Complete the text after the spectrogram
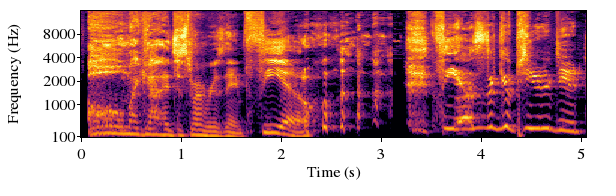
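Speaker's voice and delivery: high laughing voice. Real, not acted. Remembering the name, words breaking into high laughs. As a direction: laugh through a sudden memory. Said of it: "laughing while recalling".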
